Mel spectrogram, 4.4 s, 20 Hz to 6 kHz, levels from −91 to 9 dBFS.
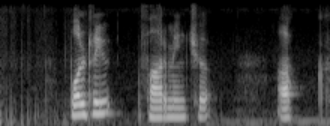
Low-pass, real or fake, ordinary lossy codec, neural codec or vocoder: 5.4 kHz; real; none; none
